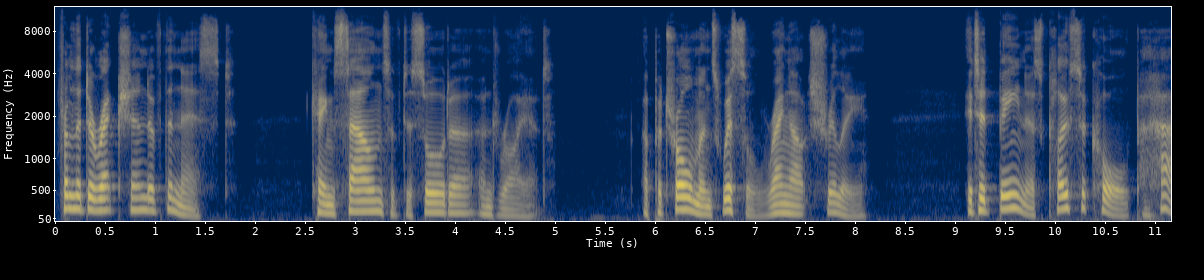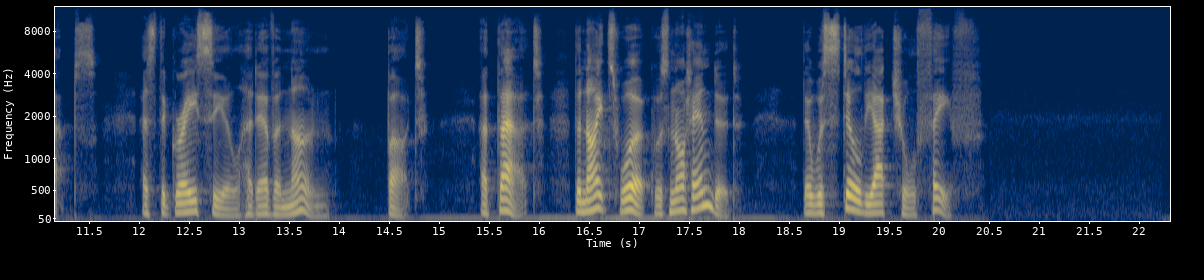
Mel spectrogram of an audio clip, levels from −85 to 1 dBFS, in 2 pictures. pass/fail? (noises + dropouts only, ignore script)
pass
